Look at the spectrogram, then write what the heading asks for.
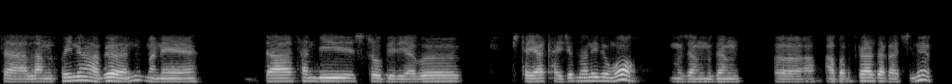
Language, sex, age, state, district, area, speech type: Bodo, male, 30-45, Assam, Chirang, rural, conversation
